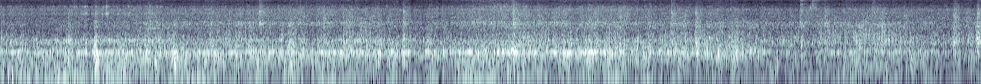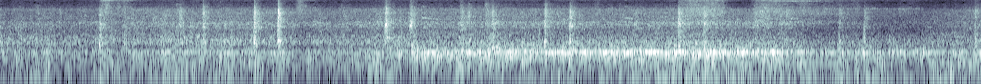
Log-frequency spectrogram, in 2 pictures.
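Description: Passenger train coach rolling slowly through a rail yard: a steady rumble of steel wheels on the track with clicks over rail joints and points. Brief high wheel squeals come a little after halfway and again near the end.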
